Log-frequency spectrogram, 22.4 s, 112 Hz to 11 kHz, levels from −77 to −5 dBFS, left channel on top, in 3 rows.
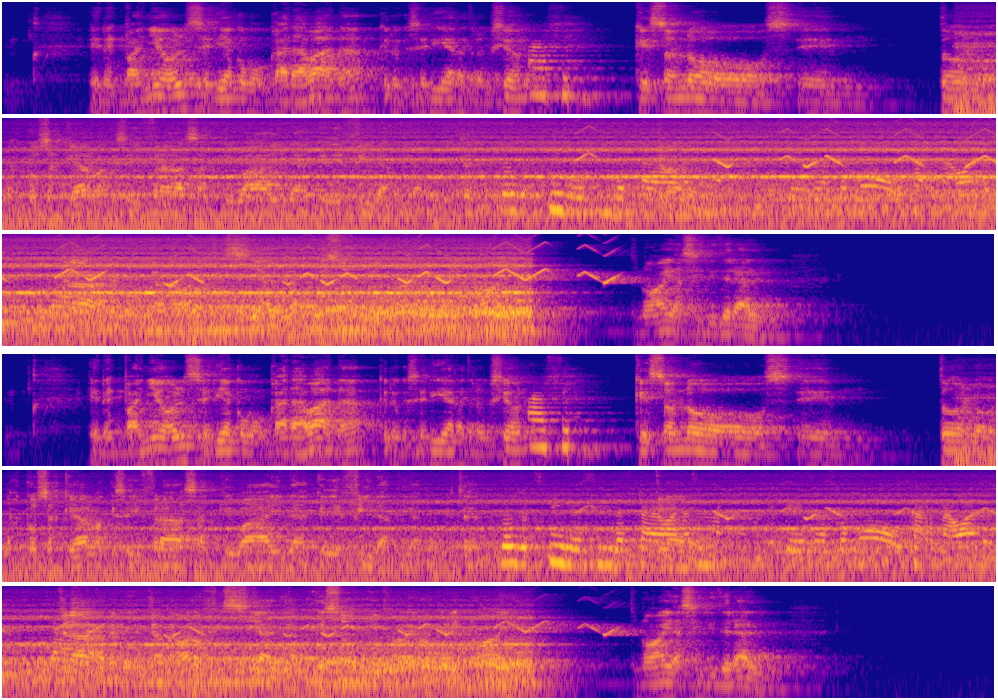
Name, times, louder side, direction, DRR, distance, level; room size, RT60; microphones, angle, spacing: voice 1, 0.2-4.3 4.7-6.5 7.0-11.2 12.4-12.7 15.3-18.8 19.6-21.2, right 2 dB, 40° right, 3 dB, 2.2 m, -26 dB
sound 1, 7.1-18.9, left 4 dB, 35° left, 0.8 m, -21 dB
voice 2, 11.2-12.8 13.3-15.6, right 3 dB, 85° right, 6 dB, 1.0 m, -23 dB
sound 2, 11.7-12.0 12.8-13.0 13.3-13.8 14.1-14.4 14.7-15.0 15.3-15.7 16.1-16.5 17.0-17.6 17.9-18.3 18.6-19.6, left 6 dB, 80° left, 0.8 m, -25 dB
26.5 x 14.5 x 2.5 m, 1.1 s
head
